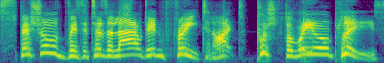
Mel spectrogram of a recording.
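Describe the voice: A woman's gruff, high-pitched, put-on character voice. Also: moderate pace.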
